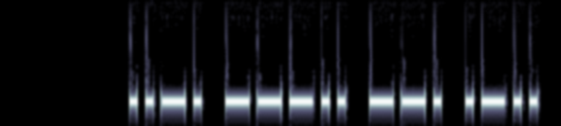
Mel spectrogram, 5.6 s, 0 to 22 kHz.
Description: Morse code, heard as a keyed tone, about 15 wpm, 700 Hz. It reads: F8GL
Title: DXCC-100 Call Signs - 4 Characters - 15wpm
